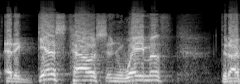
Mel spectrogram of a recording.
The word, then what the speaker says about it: Weymouth: arrested the youth at a guest house in weymouth did i pronounce that properly you did indeed very good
